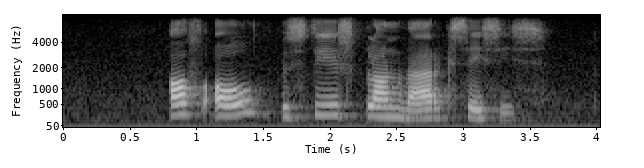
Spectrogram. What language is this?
Afrikaans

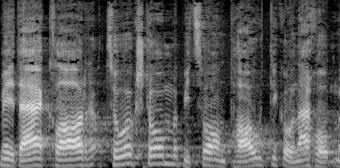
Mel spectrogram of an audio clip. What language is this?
Swiss German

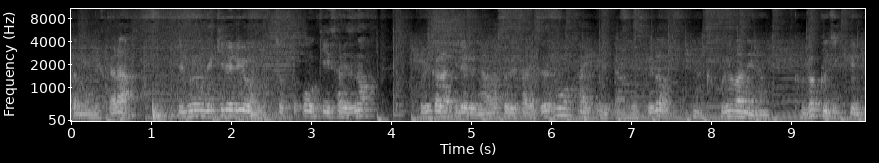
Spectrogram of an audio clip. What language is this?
Japanese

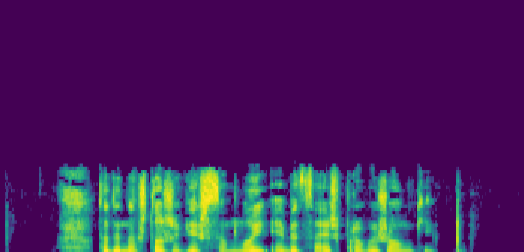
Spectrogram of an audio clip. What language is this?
Belarusian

